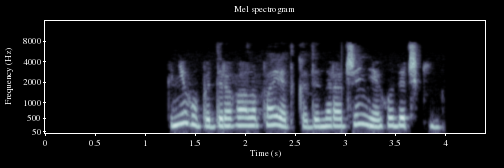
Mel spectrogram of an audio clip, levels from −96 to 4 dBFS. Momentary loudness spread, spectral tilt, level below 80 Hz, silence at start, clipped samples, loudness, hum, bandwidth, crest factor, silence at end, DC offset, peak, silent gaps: 10 LU; -4.5 dB/octave; -64 dBFS; 1.25 s; under 0.1%; -18 LUFS; none; 7.8 kHz; 16 dB; 0.45 s; under 0.1%; -4 dBFS; none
